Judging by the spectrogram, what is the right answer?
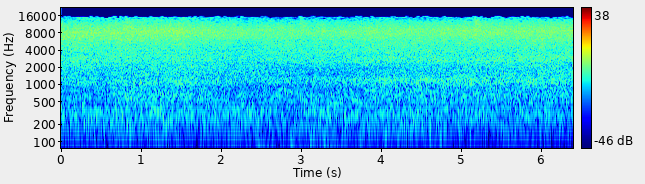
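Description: Surf breaking on a sandy beach: a steady, even rush of waves.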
